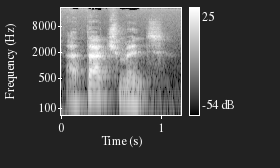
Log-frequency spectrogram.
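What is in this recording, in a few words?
"attachment", Nigerian Pidgin, male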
